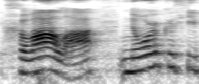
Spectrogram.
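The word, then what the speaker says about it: hvala: as you can see the H is pronounced in the Croatian language it's ha ha huh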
